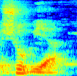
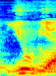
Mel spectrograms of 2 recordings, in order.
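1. A szó 'sh' hangzóval kezdődik. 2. A szó 'y' hangzóval kezdődik. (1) "hanem suvia" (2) "nem mondjuk juvia"

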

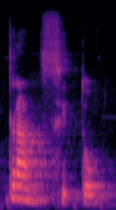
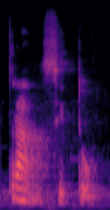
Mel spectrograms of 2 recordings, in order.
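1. A primeira vogal a é aberta. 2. A primeira vogal a é aberta.

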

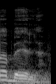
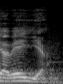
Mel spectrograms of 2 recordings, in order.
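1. El nombre se dice a la manera del portugués brasileño. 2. El nombre se dice a la manera del español cubano. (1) "no Brasil, eu sou Abella" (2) "En Cuba soy Abella"

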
